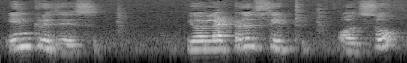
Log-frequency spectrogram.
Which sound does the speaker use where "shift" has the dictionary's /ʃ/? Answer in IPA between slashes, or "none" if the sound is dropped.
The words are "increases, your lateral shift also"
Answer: /s/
